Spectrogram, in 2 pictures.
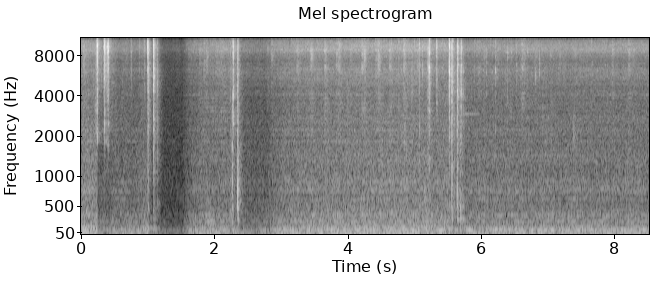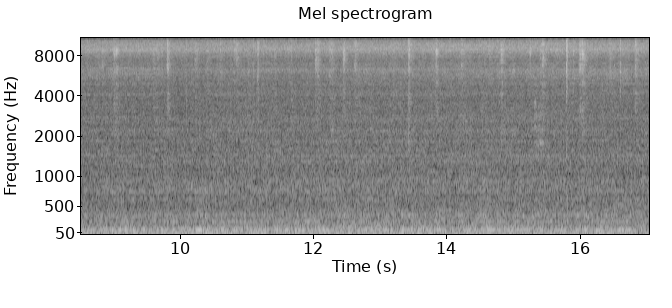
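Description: A steady low background rumble that drops out briefly about a second in, with a few light clicks from stripped wires being handled and twisted together.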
